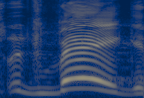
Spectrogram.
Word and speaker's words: vague: It's not tongue. It's not vague. It's vague. It's tongue. The U-E is silent.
